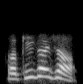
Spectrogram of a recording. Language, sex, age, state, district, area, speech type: Assamese, female, 45-60, Assam, Jorhat, urban, conversation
